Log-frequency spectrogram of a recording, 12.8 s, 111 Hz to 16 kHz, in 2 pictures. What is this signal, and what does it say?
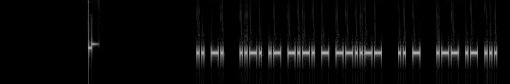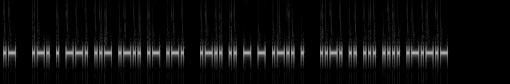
Morse code, heard as a keyed tone, about 40 wpm, 700 Hz. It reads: IN FACT, IT WAS A REGULAR LITTLE FISH.
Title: Sentences from Top 1000 Words - Review Part 6 - 40wpm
